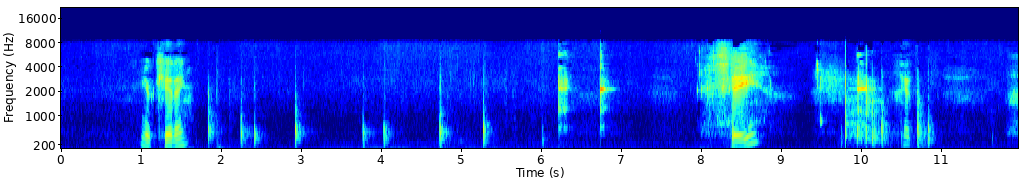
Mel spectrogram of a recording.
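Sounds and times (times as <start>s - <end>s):
speech: 1.0s - 1.7s
sharp glassy clinks: 6.2s - 7.0s, 9.8s - 10.8s
water poured from a pitcher into a glass: 7.9s - 8.9s.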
